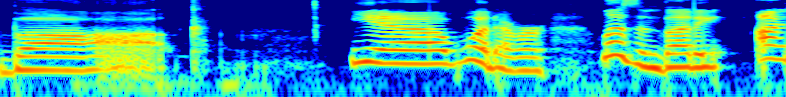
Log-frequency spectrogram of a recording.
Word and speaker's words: Bach: wig yep it's me buck the greatest composer of all time ah that's great to see you my name is pronounced Bach yeah whatever listen buddy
